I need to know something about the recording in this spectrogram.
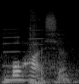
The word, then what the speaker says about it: borracha: Borracha. Borracha. So the double R has the ha sound, the H sound in English. So that's why instead of borracha we read borracha.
